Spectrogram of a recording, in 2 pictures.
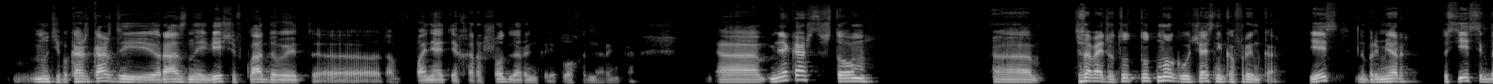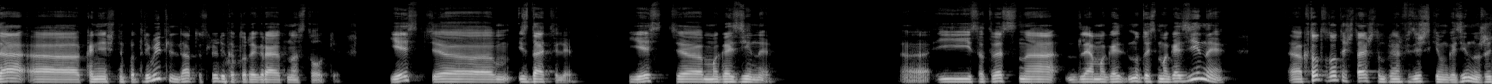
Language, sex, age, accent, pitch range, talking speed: Russian, male, 20-39, native, 115-135 Hz, 140 wpm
